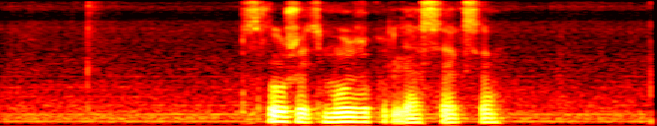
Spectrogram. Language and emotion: Russian, neutral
